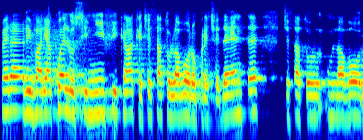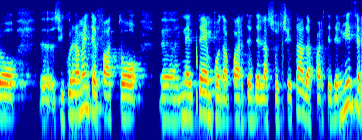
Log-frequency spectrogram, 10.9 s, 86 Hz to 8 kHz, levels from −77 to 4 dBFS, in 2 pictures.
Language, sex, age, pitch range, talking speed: Italian, female, 20-39, 175-200 Hz, 160 wpm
